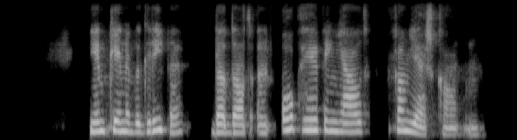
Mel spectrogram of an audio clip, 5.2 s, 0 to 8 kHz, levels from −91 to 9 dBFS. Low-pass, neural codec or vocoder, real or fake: 7.2 kHz; codec, 44.1 kHz, 2.6 kbps, SNAC; fake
